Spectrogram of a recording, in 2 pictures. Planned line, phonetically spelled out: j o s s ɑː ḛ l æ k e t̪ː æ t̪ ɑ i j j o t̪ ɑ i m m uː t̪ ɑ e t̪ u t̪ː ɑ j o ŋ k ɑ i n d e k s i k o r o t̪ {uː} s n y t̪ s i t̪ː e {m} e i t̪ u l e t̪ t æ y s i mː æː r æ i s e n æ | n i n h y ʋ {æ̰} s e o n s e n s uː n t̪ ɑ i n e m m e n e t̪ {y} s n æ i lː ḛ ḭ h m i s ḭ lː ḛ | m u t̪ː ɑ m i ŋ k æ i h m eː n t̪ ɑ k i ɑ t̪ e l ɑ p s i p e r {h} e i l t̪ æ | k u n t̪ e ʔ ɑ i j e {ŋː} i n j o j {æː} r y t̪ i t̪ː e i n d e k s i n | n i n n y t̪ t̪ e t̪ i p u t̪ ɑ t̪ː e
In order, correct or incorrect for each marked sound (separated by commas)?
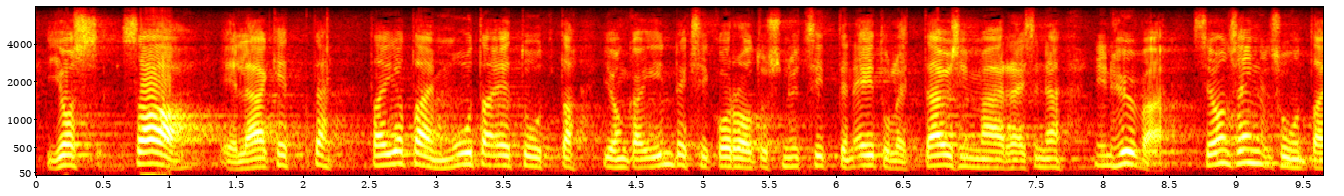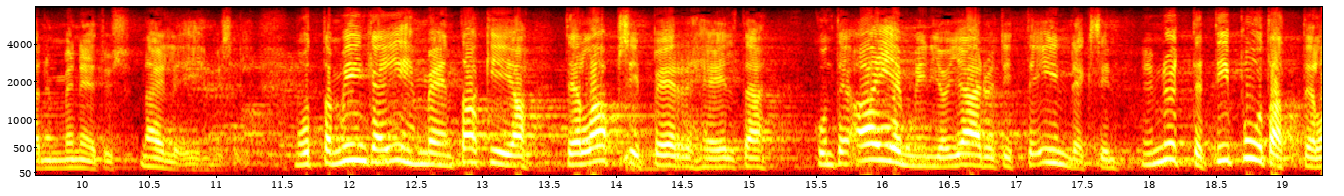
incorrect, incorrect, correct, correct, correct, incorrect, correct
